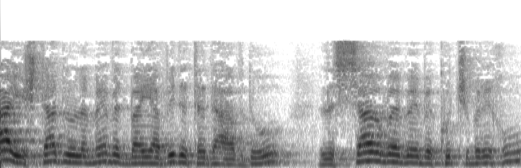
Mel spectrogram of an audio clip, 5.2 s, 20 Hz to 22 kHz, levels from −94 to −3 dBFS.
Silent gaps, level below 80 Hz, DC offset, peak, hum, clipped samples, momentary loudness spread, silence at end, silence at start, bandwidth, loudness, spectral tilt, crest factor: none; -62 dBFS; under 0.1%; -4 dBFS; none; under 0.1%; 8 LU; 0 s; 0 s; 8.2 kHz; -25 LUFS; -6 dB/octave; 20 dB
